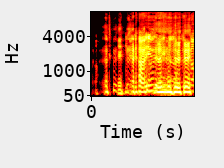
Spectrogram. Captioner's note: laughter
